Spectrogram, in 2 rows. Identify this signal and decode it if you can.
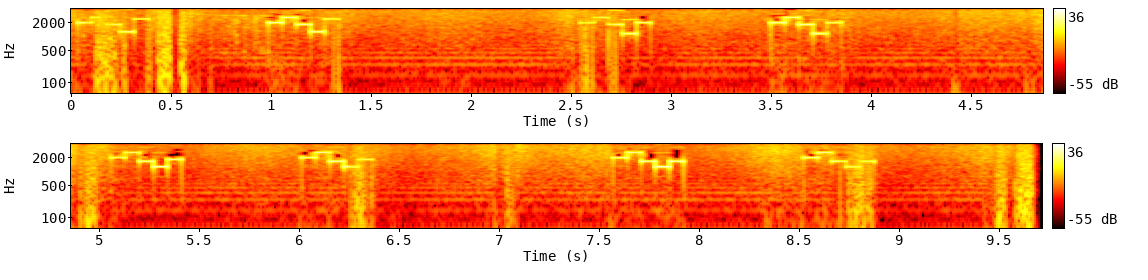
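Five-tone selective call (ZVEI), heard as quick runs of five tones, tones of about 70 ms. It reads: 88730 88728 88728 88637 88637 88636 88636
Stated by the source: ZVEI five-tone selective call received on an SDR.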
